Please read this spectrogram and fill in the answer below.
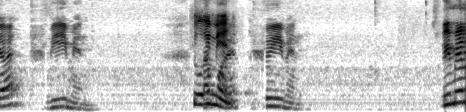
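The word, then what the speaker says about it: schwimmen: এস সে হা প্রথমে থাকলে স এর মতো উচ্চারণ হয় না? হ্যাঁ, তাহলে কি হবে? সুইমেন। সুইমেন, সুইমেন, সুইমেন না জিসমেন, সুইমেন না জিসমেন কেন?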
